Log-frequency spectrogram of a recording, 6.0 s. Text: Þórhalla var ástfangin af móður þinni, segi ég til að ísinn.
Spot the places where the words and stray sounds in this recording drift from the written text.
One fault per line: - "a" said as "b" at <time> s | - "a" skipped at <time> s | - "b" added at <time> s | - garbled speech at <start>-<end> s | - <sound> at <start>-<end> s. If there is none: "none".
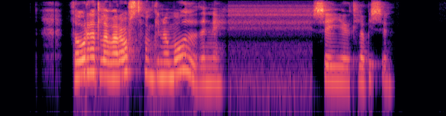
none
